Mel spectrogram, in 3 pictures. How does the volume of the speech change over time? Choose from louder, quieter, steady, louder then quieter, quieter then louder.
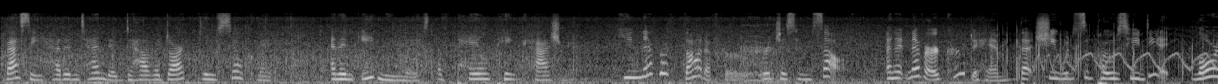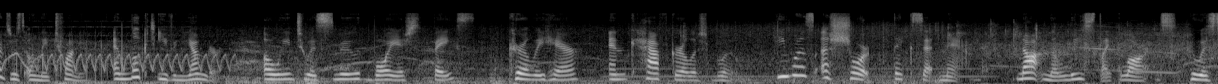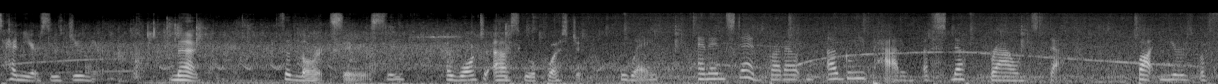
steady.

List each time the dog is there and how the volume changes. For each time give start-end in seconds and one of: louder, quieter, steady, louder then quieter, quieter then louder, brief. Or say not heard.
not heard.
